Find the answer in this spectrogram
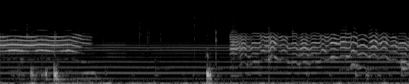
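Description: Nadaswaram playing a Carnatic melody in raga Sankarabharanam over a steady drone. A held note ends about a second in, leaving only the drone and a single sharp stroke near the middle. The reed then returns with a fast phrase of quickly wavering, ornamented notes.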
